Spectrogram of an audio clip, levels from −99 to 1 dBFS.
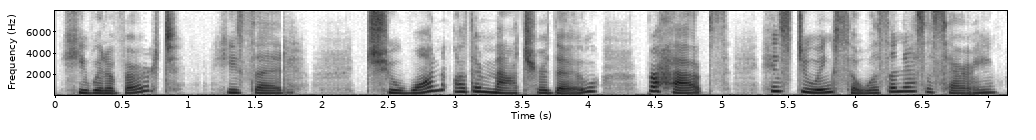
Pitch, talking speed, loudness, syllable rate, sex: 285 Hz, 135 wpm, -19 LUFS, 4.5 syllables/s, female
